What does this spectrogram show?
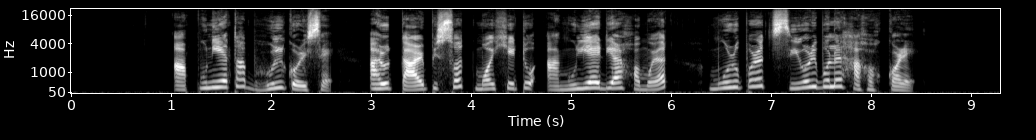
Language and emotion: Assamese, disgusted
